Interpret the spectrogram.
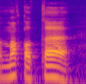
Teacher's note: قاف ساکن پر قلقلہ ہوگا، قاف حروف مستعلیہ بھی ہے، موٹا بھی پڑھا جائے گا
